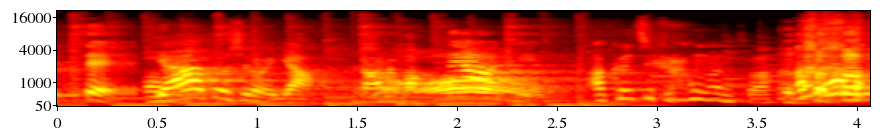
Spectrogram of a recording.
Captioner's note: in a cute flirting way; laughs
